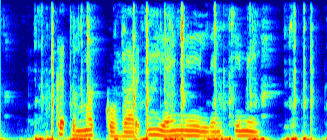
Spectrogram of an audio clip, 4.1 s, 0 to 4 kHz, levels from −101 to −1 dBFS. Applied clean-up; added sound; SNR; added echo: classical method log-MMSE.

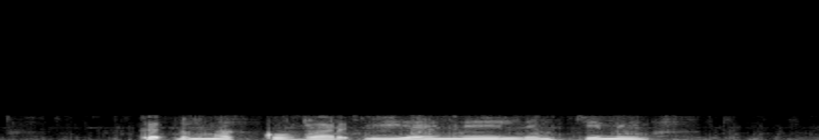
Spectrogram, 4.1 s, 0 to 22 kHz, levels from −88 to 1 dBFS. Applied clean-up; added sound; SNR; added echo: neural separator model SepFormer DNS4.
